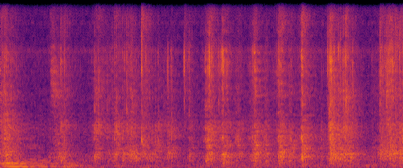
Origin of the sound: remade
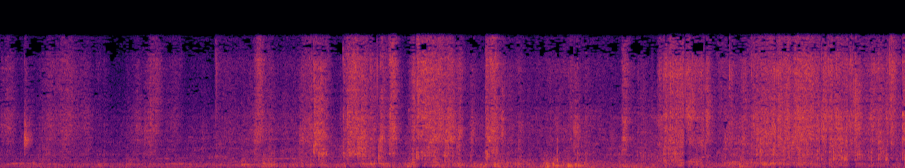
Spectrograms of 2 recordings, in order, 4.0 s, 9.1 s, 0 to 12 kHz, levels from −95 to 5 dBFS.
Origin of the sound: recorded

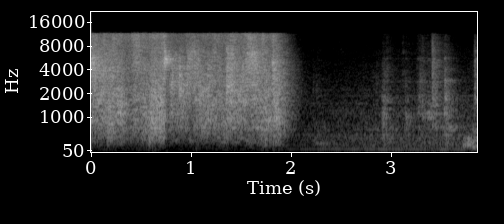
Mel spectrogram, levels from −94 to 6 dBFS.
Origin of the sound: recorded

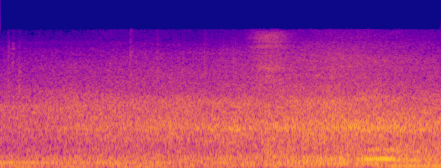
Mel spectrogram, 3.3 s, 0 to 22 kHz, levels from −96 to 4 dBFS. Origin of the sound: recorded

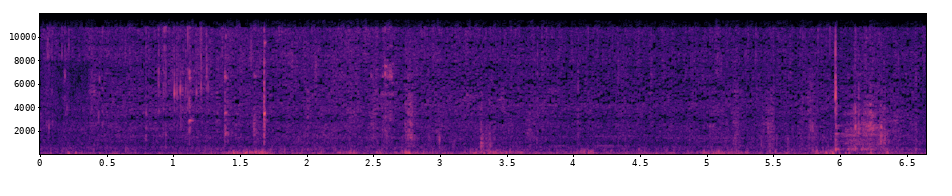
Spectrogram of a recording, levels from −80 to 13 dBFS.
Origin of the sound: recorded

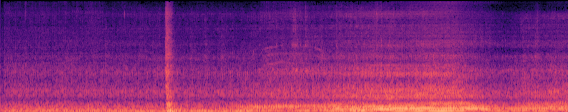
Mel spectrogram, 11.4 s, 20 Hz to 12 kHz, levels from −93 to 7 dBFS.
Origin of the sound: remade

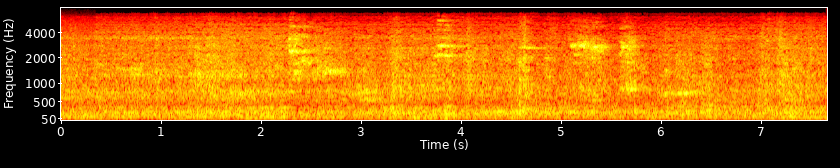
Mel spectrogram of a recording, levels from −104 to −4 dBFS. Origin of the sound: recorded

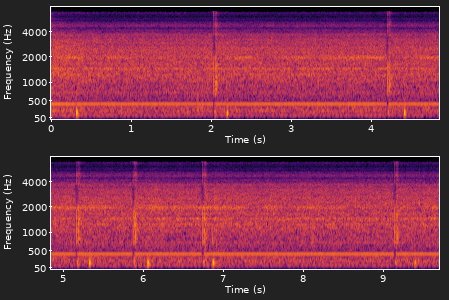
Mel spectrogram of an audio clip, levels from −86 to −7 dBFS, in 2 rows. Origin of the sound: remade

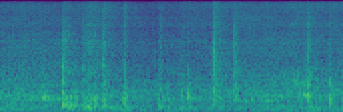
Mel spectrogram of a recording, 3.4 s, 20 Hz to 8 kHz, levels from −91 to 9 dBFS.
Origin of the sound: remade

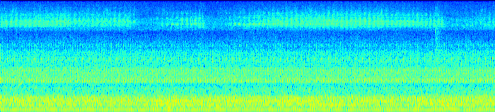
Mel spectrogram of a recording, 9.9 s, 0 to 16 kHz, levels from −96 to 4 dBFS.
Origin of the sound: recorded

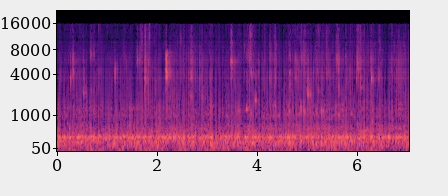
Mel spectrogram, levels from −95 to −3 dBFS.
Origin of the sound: remade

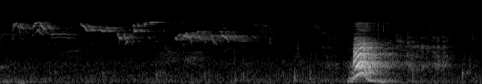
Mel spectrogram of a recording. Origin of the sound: recorded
